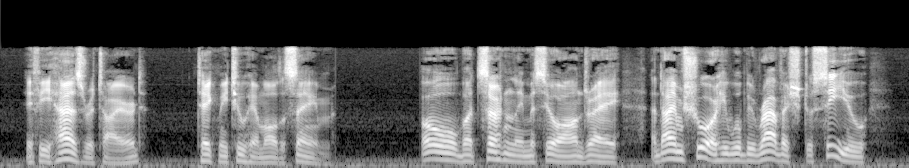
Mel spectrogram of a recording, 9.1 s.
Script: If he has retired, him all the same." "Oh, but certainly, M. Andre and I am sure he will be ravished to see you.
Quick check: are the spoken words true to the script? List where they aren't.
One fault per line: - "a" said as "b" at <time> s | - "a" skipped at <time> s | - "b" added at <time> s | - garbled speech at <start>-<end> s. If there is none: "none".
- "take me to" added at 1.9 s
